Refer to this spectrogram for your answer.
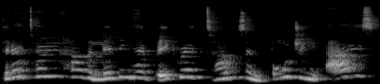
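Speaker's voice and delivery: very high-pitched, jabbering, chattering voice. Narrating a sister talking to her scared brother Angelito, jabbering. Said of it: "His sister jabbered".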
